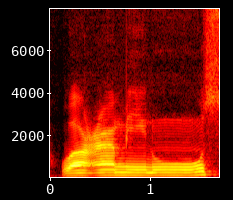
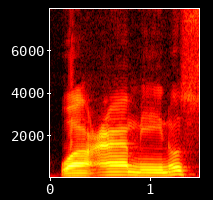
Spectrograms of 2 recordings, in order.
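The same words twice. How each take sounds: First: The vowel is held long before the s. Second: The vowel is short and merges into the s. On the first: The speaker calls it wrong. "Jangan dibaca wa aminus. Nah, tidak boleh" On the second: The speaker calls it right. "Harus langsung dimasukkan, diidghamkan kepada huruf shadnya ini. Wa aminus, eh, seperti itu"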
